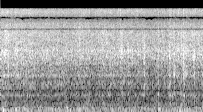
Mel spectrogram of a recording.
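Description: Pork belly cubes sizzling steadily in a nonstick wok while a plastic spatula stirs them, scraping and knocking lightly against the pan.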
